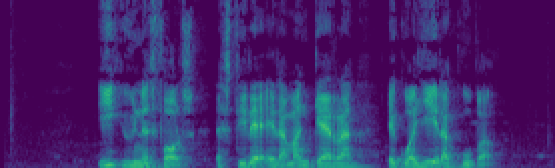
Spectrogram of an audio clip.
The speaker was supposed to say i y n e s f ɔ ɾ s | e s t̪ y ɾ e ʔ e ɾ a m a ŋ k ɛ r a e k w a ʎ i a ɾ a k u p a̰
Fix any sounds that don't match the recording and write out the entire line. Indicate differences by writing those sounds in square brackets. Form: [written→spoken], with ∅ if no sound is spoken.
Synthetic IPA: i y n e s f ɔ ɾ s | e s t̪ [y→i] ɾ e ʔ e ɾ a m a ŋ k ɛ r a e k w a ʎ i [a→e] ɾ a k u p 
